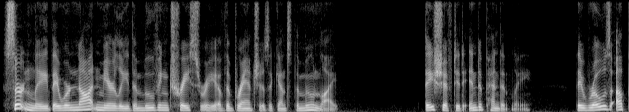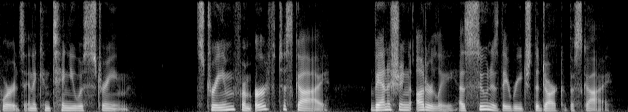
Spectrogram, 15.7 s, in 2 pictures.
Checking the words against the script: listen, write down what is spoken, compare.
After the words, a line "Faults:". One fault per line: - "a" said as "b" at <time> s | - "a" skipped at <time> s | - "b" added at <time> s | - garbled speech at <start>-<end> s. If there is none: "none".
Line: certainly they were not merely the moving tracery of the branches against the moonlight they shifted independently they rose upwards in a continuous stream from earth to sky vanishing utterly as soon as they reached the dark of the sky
certainly they were not merely the moving tracery of the branches against the moonlight they shifted independently they rose upwards in a continuous stream stream from earth to sky vanishing utterly as soon as they reached the dark of the sky
Faults:
- "stream" added at 10.3 s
